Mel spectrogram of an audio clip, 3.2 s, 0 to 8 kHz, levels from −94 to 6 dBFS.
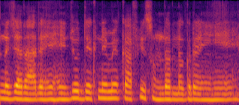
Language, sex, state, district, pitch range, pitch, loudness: Hindi, male, Bihar, Araria, 170-195 Hz, 175 Hz, -18 LUFS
